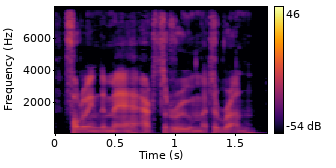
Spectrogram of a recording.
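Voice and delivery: usual speaking voice

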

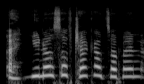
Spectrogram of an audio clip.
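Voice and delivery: high fast cashier impression; chirpy high helpful clerk. Imitating cashier.

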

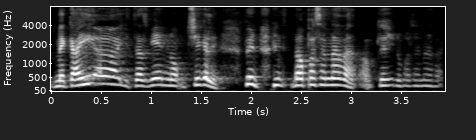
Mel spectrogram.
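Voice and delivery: a hint of a high, coaxing parent voice; soothing parent. Parent brushing off a child's fall, mildly high and coaxing. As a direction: lightly coax a fallen child to get up. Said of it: "A decir".

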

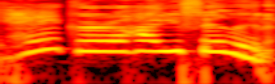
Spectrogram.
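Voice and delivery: very high, chummy doctor voice; imitated doctor's greeting. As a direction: mimic a friendly obstetrician way up high. Obstetrician greeting her, voiced.

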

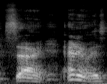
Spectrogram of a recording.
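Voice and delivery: apologizing through laughter; laughing. Real, not acted. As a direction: giggle out the apology. Laughing after fly mix-up.

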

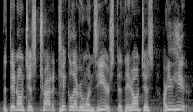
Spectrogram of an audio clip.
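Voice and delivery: high, loud, driving sermon delivery; fired-up pulpit preaching; preaching at full force. Real, not acted. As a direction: preach it hard to the room.

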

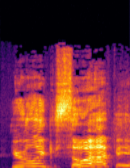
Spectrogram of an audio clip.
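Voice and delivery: excited. Retold or imitated. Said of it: "She's like".

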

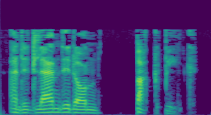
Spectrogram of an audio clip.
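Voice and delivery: plain reading voice

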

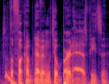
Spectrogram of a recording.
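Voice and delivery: ordinary talk

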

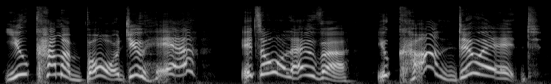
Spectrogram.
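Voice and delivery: high, loud, drawn-out holler; urgent shout. A narrator's reading. Witch orders friend off burning broomstick, urgent shout. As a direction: holler orders as if over roaring flames.

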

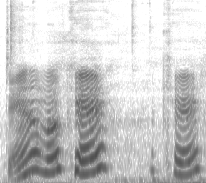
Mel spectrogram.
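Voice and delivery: high, loud "damn, okay"; mock stung reaction. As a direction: take the burn, high and loud.

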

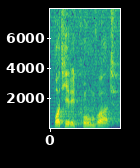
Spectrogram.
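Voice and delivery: usual speaking voice

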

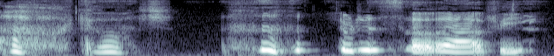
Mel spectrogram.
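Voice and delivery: real tearful laugh-cry, voice breaking; happy crying. Real, not acted. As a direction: choke out the words through happy tears. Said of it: "literally crying".

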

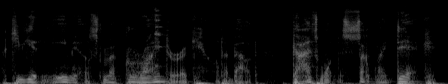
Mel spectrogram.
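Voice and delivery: whispering dad, hushed and low; imitated whisper. Son retells dad admitting the emails, in a whisper. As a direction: confess it under your breath like an embarrassed father. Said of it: "He was like".

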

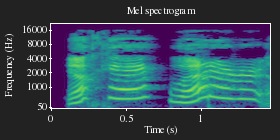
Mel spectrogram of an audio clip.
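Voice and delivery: high, dismissive "Okay, whatever". Retold or imitated. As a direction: shrug it off with a high, careless okay. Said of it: "And I was like".

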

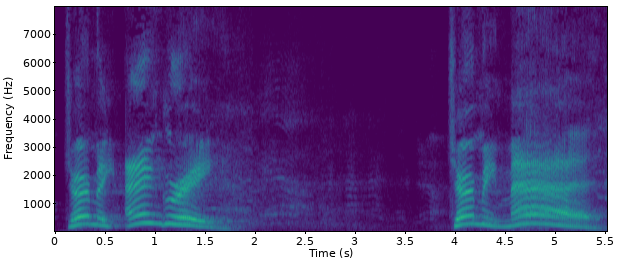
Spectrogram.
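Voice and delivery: loud mock monster roar; hammed-up, drawn-out brute voice; Hulk-style anger. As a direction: bellow it like an enraged comic-book brute. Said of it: "Unrestrained Hulk anger".

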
